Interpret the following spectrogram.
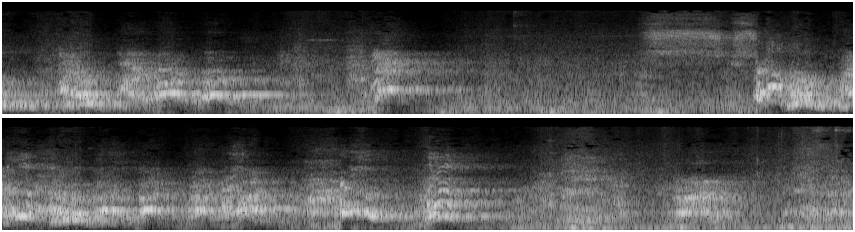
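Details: French Mastiff in a dog kennel in Varanasi, India, barking in deep, rough bursts of two to four barks, about two a second, with short pauses between runs and some background noise.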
